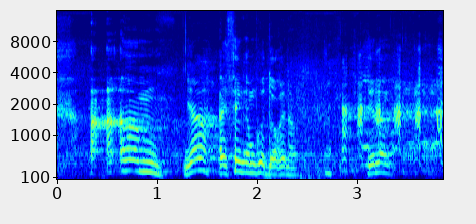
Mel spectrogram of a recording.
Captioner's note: clears throat; laughs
